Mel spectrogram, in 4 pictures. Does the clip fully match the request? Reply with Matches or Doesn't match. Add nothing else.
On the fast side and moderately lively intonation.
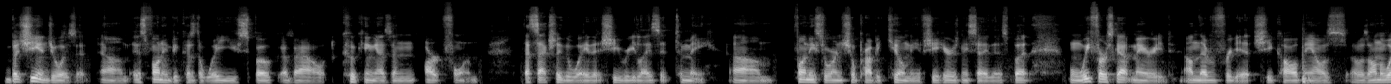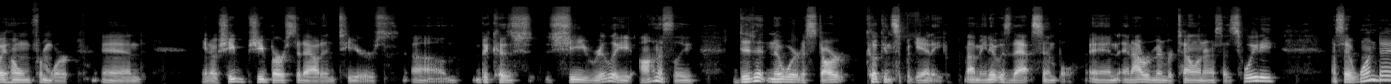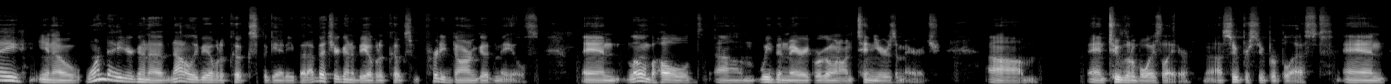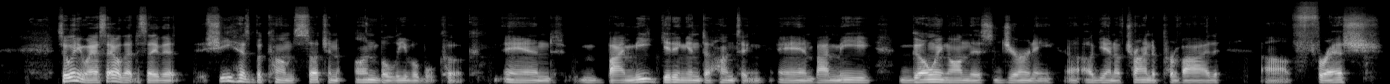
Matches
